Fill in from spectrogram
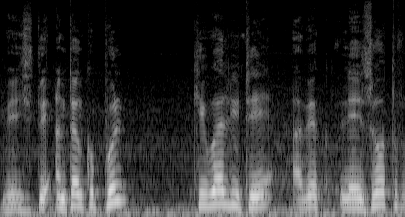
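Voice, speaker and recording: Slow-ish and high-pitched, a man speaks with lively intonation. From Senegal, Casamance (Kassa region). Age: 70s. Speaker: traditional musician. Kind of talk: interview testimony. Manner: halting, with repetitions.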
